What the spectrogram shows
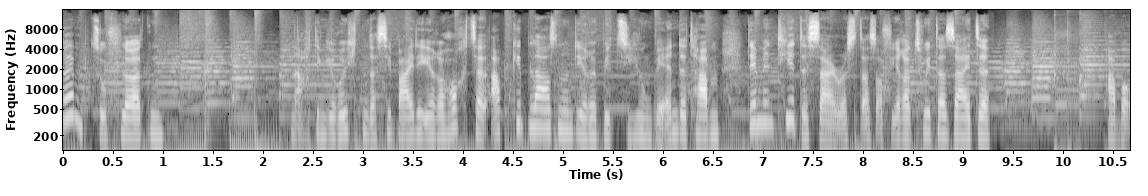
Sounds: Music, Speech

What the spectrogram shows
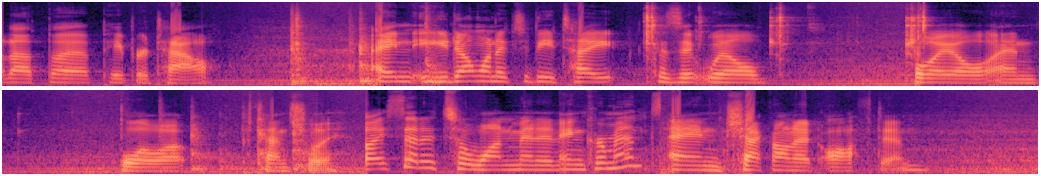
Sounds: Speech

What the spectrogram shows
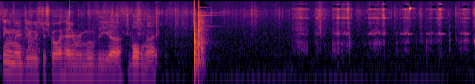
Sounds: Speech

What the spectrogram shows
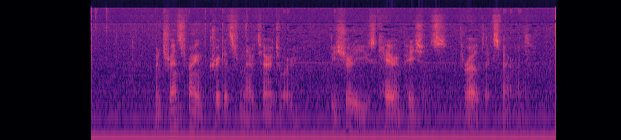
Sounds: Speech

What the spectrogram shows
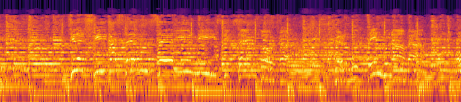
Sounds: Musical instrument, Music

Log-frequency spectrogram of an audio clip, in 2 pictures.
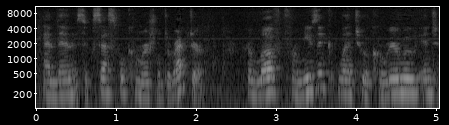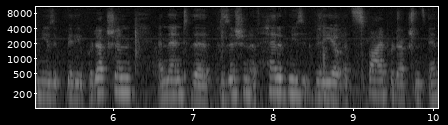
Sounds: Speech

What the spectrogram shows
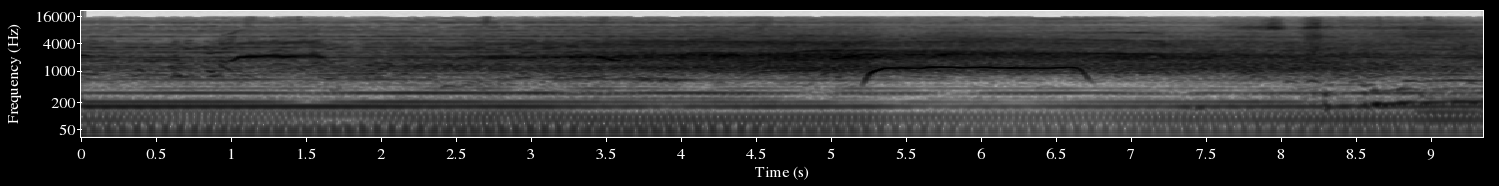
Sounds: Crowd, Cheering

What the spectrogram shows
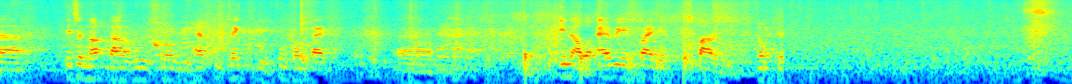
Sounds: Speech, inside a large room or hall

